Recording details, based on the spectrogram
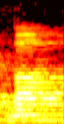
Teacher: बा का मखरज दोनों होंठों के मिलाने से बा अदा होता है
